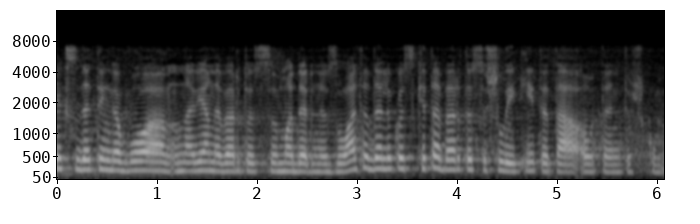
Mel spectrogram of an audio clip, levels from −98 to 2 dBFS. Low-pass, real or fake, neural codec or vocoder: 7.2 kHz; fake; codec, 16 kHz, 16 kbps, FunCodec, trained on LibriTTS, 50 frames a second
